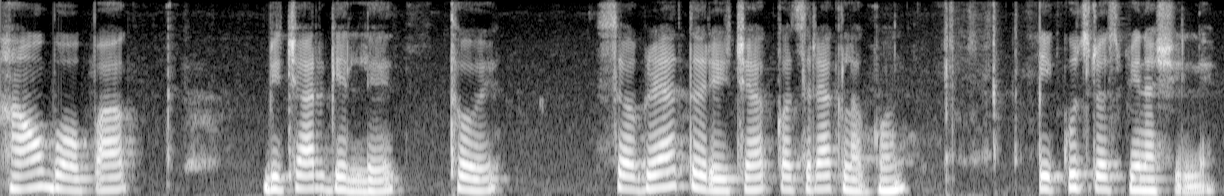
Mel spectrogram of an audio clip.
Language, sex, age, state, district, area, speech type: Goan Konkani, female, 18-30, Goa, Ponda, rural, spontaneous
